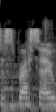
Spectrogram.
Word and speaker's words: espresso: When people pronounce espresso with an X sound. God, that pisses me off. Does it look like espresso has an X in it?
